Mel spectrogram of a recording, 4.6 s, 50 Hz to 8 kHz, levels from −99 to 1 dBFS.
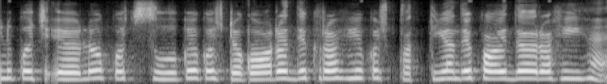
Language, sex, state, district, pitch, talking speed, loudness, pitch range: Hindi, female, Madhya Pradesh, Dhar, 260 Hz, 210 wpm, -15 LUFS, 245-265 Hz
